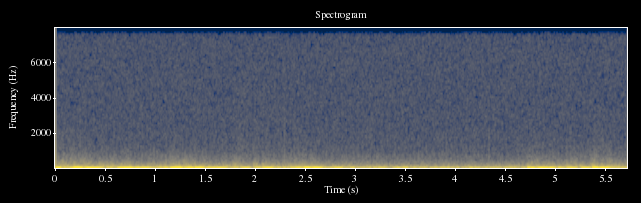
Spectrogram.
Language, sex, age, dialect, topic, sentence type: Chhattisgarhi, male, 56-60, Eastern, agriculture, question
